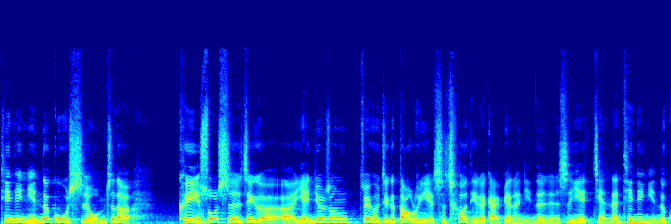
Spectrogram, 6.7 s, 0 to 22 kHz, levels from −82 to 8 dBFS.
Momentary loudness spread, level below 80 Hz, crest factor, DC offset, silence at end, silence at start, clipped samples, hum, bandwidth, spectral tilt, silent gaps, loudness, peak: 5 LU; -60 dBFS; 16 dB; under 0.1%; 0 s; 0 s; under 0.1%; none; 17 kHz; -5 dB/octave; none; -23 LUFS; -6 dBFS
